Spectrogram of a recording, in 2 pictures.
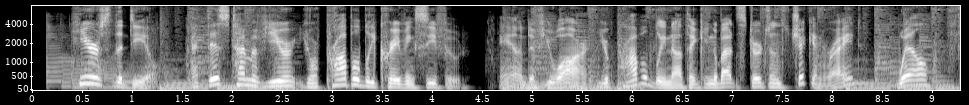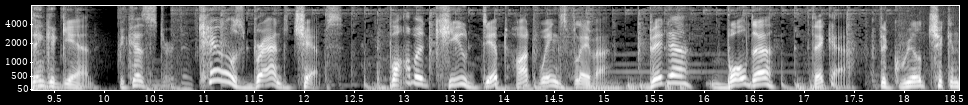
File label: TV Commercial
